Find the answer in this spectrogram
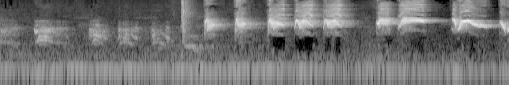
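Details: Whambie song, one-hour tutor recording: a few soft, buzzy chirps, then a series of loud, burry whistled notes repeated roughly every third of a second, ending in a drawn-out slurred whistle.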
